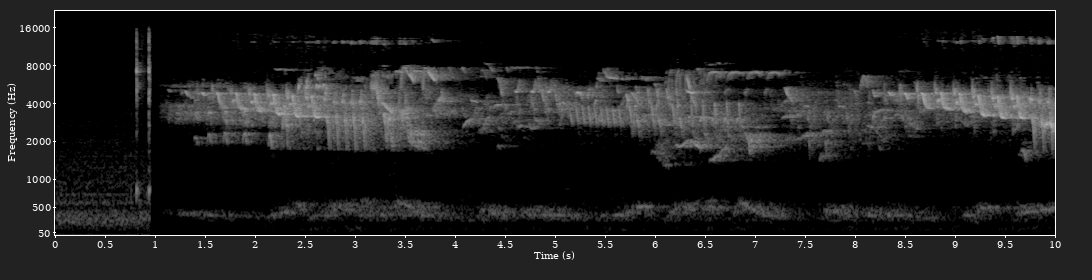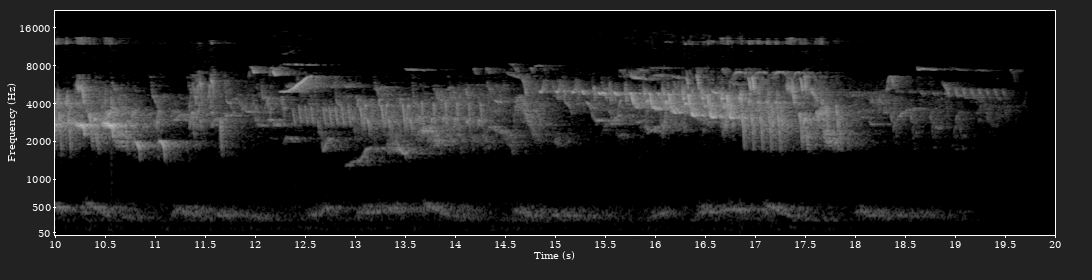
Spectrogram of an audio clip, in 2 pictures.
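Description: A chorus of small birds chirping and trilling in quick runs, starting about a second in and fading out near the end, with a softer lower layer pulsing underneath.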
